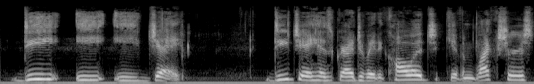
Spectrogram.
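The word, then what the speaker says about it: Deej: It's called DJ, which is spelled D-E-E-J. DJ has graduated college, given lectures, directed plays, and written articles.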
